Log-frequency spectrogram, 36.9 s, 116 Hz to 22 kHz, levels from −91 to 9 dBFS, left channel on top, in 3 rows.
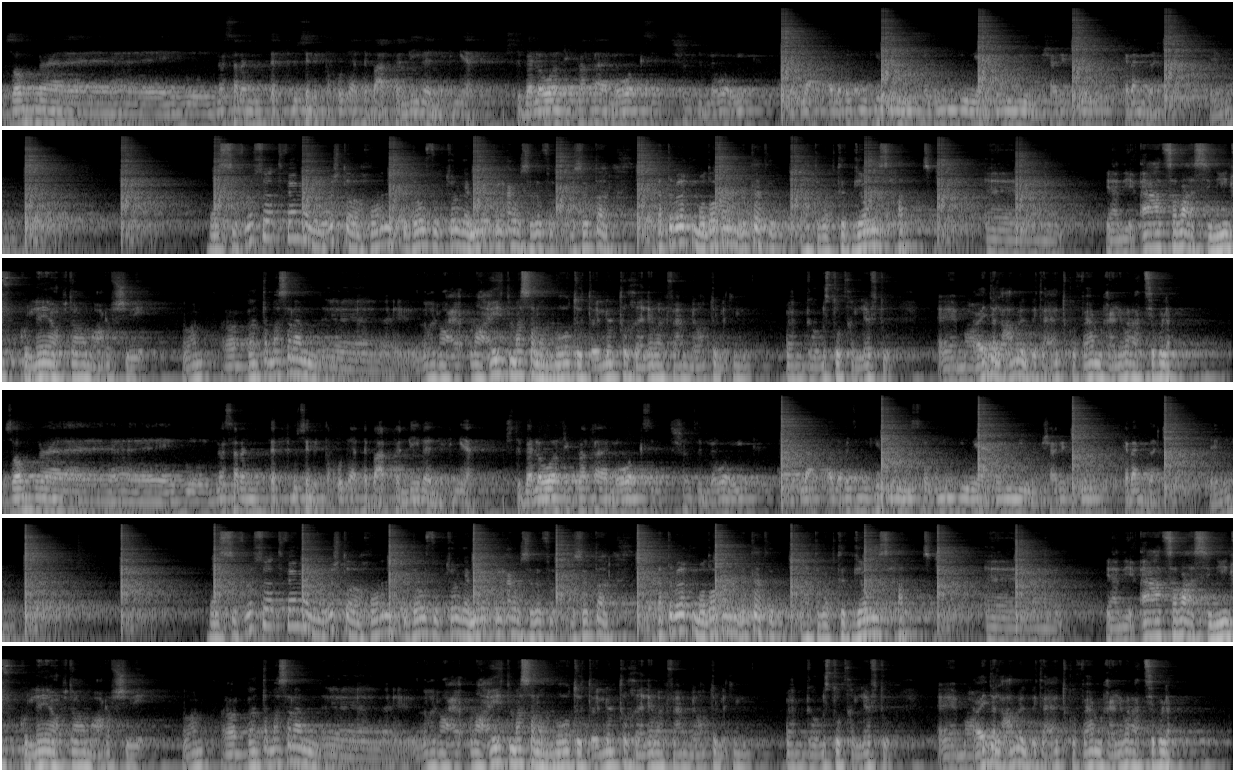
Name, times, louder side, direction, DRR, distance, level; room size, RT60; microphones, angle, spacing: voice 1, 0.0-4.8 5.2-11.6 12.1-12.4 26.8-27.1 34.3-34.6, right 2 dB, 70° right, 8 dB, 1.0 m, -34 dB
sound 1, 7.8-8.0 8.8-9.0 9.8-9.9 10.7-10.9 11.6-11.8 12.5-12.8 13.5-13.7 14.4-14.6 15.3-15.5 16.2-16.4 17.0-17.2 17.8-18.0 18.6-18.9 19.4-19.6 20.2-20.4 20.9-21.1 21.6-21.8 22.4-22.6, equal, 30° right, 2.6 m, -35 dB
voice 2, 14.4-21.6 22.1-22.9 23.4-26.1 26.4-26.7 27.1-32.2 32.5-33.6 34.0-36.3, equal, ahead, 7 dB, 0.4 m, -30 dB
18.0 x 6.6 x 8.0 m, 2.3 s
head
